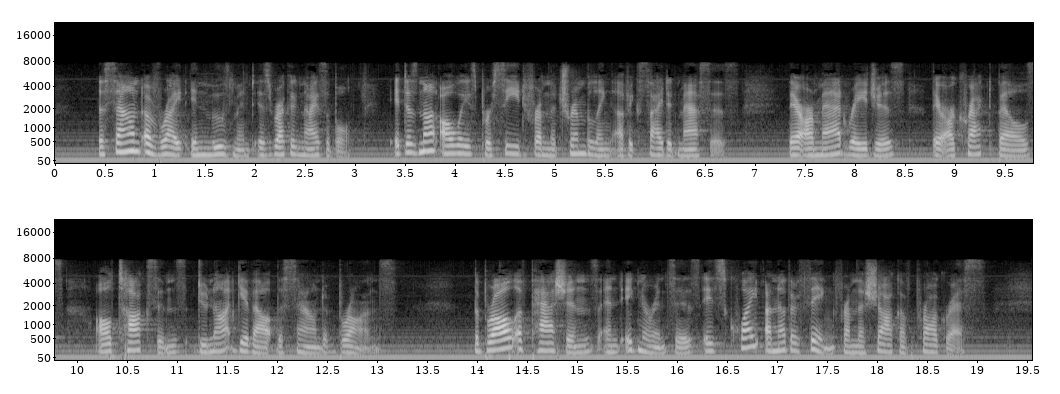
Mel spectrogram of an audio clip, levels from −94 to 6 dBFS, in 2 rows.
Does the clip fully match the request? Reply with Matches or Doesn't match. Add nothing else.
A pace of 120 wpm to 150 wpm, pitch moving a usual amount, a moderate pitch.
Doesn't match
